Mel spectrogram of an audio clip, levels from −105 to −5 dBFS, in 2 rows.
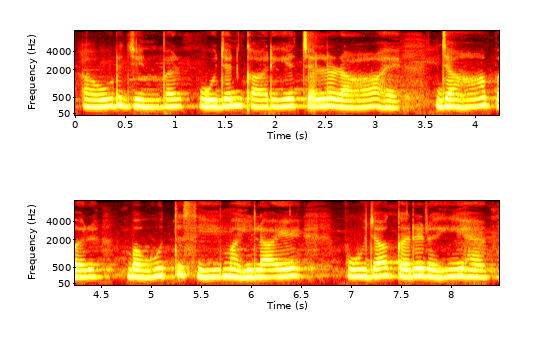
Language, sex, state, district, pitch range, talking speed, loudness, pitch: Hindi, female, Uttar Pradesh, Saharanpur, 205-225 Hz, 120 wpm, -16 LUFS, 215 Hz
